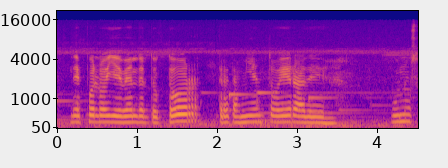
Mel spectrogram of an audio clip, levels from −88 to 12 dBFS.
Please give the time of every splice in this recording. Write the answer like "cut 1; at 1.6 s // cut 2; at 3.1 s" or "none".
cut 1; at 1.9 s

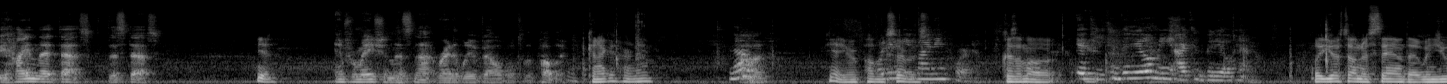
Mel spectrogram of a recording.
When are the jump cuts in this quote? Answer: none

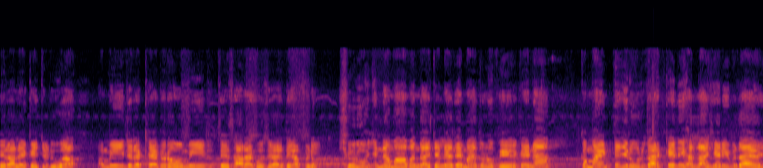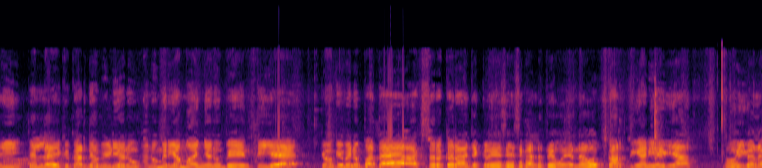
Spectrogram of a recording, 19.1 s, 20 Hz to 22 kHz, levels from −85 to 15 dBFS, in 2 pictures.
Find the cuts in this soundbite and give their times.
cut 1; at 3.9 s // cut 2; at 11.4 s

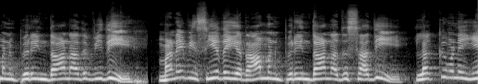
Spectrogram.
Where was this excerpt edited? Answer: none

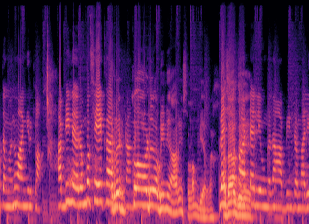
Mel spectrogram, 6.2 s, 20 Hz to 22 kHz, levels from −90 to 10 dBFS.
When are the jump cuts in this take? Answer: cut 1; at 4.4 s

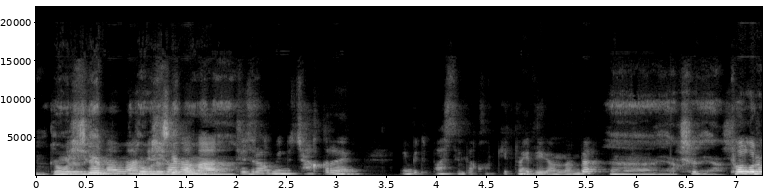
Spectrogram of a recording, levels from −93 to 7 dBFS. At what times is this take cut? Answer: none

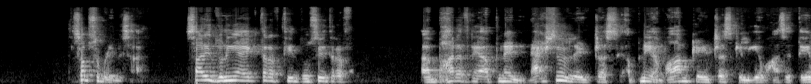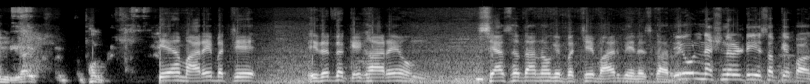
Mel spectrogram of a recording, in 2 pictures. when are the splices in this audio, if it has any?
cut 1; at 9.7 s

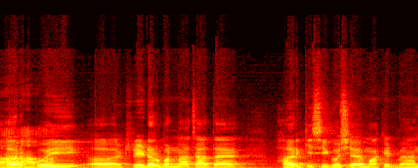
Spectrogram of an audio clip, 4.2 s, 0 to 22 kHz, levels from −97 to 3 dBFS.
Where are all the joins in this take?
none

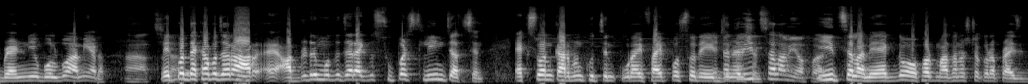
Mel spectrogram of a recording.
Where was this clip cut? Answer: cut 1; at 1.0 s

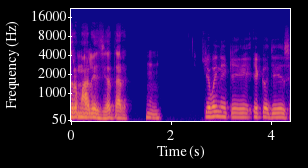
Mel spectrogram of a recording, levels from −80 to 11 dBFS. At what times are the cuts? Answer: none

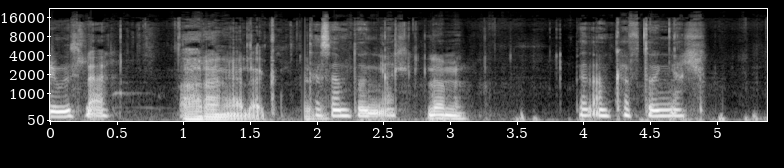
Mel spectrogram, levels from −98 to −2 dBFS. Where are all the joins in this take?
cut 1; at 1.9 s

